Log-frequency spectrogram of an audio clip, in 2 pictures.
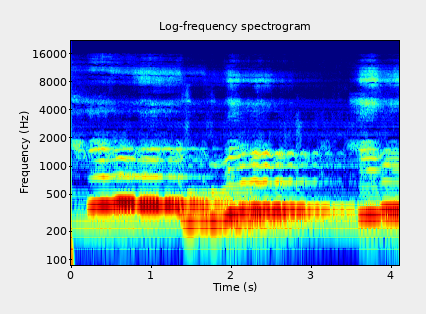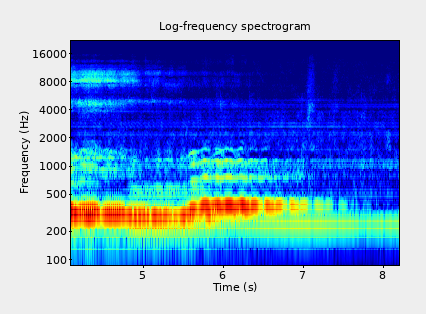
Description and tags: Nayruslove - Girl Vocalizing cleaned
However, it has this very strong gain buzz to it and I went to great lengths to get rid of it is a much as possible, so here it is.
voice, girl, female, humming, soft, vocal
